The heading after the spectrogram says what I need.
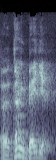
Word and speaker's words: Dangbei: du vidéoprojecteur le mars pro de la marque dingue Bay je crois qu'on prononce comme ça donc on va voir ensemble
